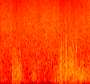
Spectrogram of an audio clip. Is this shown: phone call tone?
no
